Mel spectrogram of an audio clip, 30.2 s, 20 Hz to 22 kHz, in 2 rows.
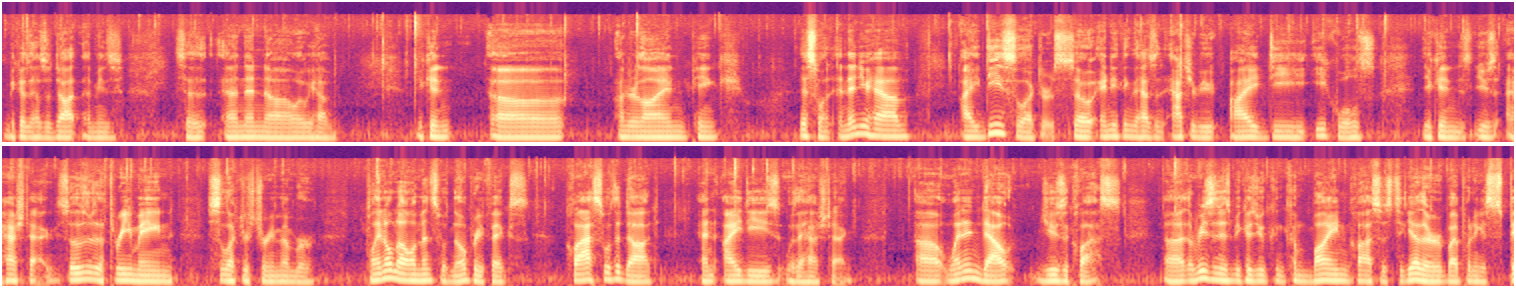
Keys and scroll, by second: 0.0-2.8 typing, 4.1-5.3 typing, 6.5 typing, 7.7-12.7 typing, 14.2-15.1 typing.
